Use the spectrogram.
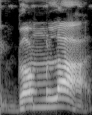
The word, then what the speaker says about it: गमला: देखिए उच्चारण करते वक्त उसमें ये जो म है इसका उच्चारण क्या हो रहा है? आधा हो रहा है। देखिए गमला, ठीक।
